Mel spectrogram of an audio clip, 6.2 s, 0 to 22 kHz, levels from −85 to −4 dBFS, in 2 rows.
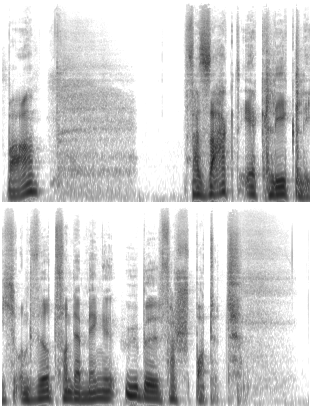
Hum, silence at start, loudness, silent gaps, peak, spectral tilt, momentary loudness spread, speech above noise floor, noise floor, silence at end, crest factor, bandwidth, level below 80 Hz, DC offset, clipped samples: none; 0.05 s; -22 LUFS; none; 0 dBFS; -4.5 dB/octave; 15 LU; 41 dB; -63 dBFS; 0.45 s; 22 dB; over 20 kHz; -44 dBFS; under 0.1%; under 0.1%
